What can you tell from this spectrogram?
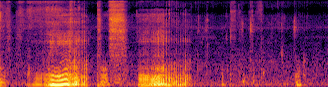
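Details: Dog snoring very loudly while asleep: loud, rough snorts on breathing in, then quieter breaths; ordinary snoring.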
